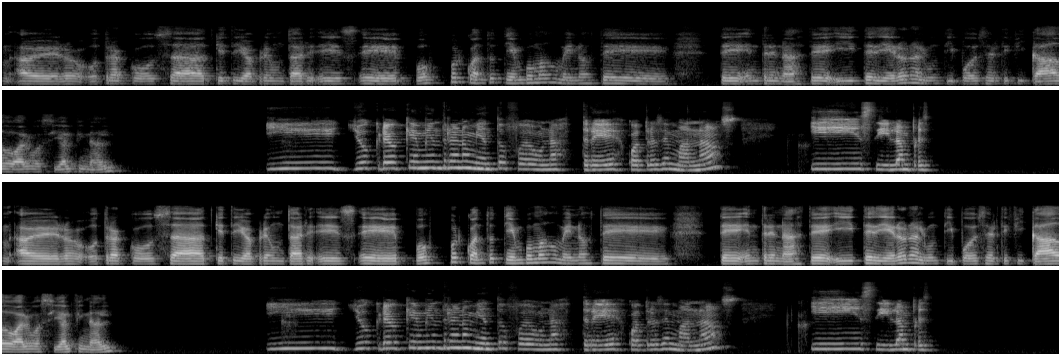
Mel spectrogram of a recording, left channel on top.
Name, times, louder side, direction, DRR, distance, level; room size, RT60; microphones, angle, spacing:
voice 1, 0.0-11.7, right 6 dB, 60° right, 0.3 m, -25 dB
voice 2, 13.2-18.3 18.7-19.8, left 3 dB, 30° left, 0.4 m, -26 dB
2.4 x 2.0 x 3.4 m
head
